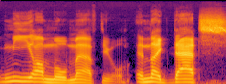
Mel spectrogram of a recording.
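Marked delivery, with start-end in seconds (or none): 0.0-1.2 Spanish-sounding words in put-on Russian accent. Showing a listener what Romanian sounds like: Romance words, Russian accent. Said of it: "but with a, a Russian accent".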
